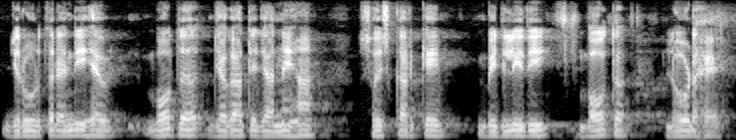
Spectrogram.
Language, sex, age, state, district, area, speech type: Punjabi, male, 30-45, Punjab, Jalandhar, urban, spontaneous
